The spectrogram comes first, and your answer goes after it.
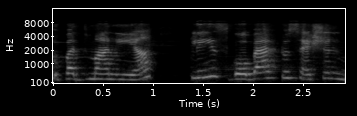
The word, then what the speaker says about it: upadhmaniya: So upadhmaniya is you expel the air and close your lips immediately.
